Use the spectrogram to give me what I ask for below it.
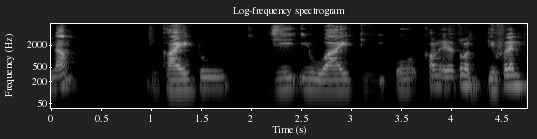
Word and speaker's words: Guido: গাইডু ভন রাসম বলে একজন scientist ধরো, যে কিনা পাইথনটাকে ডেভেলপ করেছিল। কি নাম? গাইডু, GUIDO।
